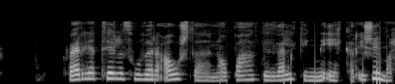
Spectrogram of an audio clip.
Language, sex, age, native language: Icelandic, female, 18-19, Icelandic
